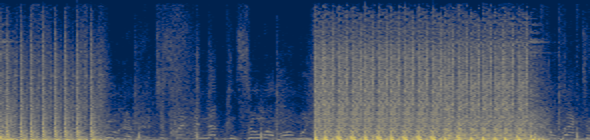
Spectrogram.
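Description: Rapid SCAR assault rifle fire in a shooting video game, loud sustained bursts of closely spaced shots, a pause with scattered clicks and shots, then another long continuous burst.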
